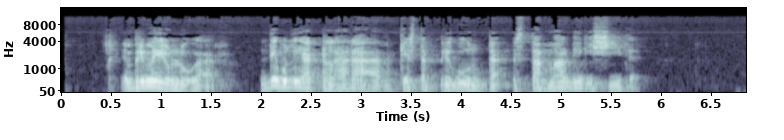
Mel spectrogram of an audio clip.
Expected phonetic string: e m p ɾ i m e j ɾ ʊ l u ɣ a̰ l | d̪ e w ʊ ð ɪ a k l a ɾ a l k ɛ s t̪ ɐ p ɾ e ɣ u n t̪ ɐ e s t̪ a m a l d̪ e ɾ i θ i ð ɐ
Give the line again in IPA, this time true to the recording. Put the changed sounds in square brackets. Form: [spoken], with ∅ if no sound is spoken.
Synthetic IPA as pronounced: e m p ɾ i m e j ɾ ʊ l u ɣ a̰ [ɾ] | d̪ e [β] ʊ ð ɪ a k l a ɾ a [ɾ] k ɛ s t̪ ɐ p ɾ e ɣ u n t̪ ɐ e s t̪ a m a l d̪ [i] ɾ i [ʃ] i ð ɐ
